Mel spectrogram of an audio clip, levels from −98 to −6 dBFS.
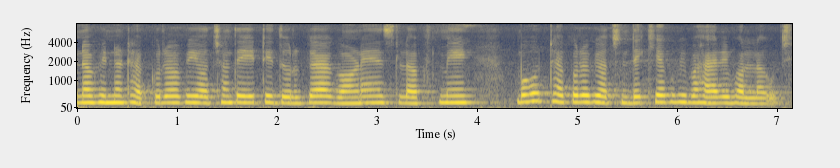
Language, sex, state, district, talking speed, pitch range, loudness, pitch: Odia, female, Odisha, Malkangiri, 135 wpm, 215-235 Hz, -14 LUFS, 230 Hz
